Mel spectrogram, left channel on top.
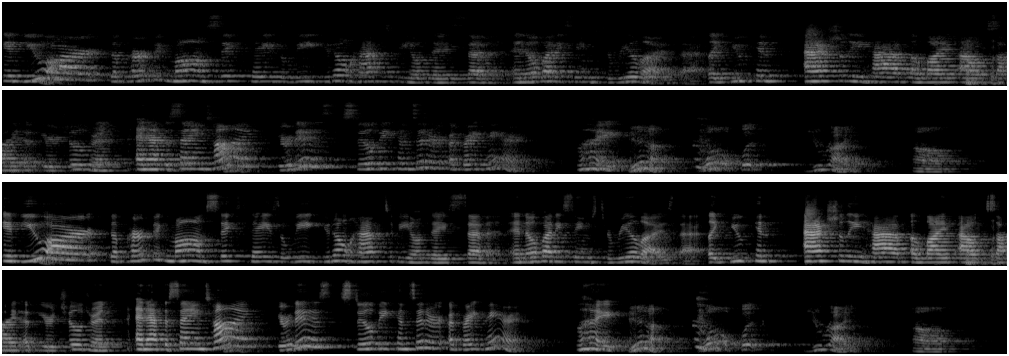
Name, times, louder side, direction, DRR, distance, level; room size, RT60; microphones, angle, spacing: voice 1, 0.0-7.7 8.0-11.1 11.4-15.2 15.8-16.2 17.0-17.2, right 6 dB, 85° right, 7 dB, 0.4 m, -36 dB
voice 2, 16.3-16.6 17.0-17.6 18.1-18.6 19.1-19.5, right 2 dB, 15° right, 3 dB, 0.3 m, -42 dB
2.8 x 2.8 x 4.1 m, 0.97 s
head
